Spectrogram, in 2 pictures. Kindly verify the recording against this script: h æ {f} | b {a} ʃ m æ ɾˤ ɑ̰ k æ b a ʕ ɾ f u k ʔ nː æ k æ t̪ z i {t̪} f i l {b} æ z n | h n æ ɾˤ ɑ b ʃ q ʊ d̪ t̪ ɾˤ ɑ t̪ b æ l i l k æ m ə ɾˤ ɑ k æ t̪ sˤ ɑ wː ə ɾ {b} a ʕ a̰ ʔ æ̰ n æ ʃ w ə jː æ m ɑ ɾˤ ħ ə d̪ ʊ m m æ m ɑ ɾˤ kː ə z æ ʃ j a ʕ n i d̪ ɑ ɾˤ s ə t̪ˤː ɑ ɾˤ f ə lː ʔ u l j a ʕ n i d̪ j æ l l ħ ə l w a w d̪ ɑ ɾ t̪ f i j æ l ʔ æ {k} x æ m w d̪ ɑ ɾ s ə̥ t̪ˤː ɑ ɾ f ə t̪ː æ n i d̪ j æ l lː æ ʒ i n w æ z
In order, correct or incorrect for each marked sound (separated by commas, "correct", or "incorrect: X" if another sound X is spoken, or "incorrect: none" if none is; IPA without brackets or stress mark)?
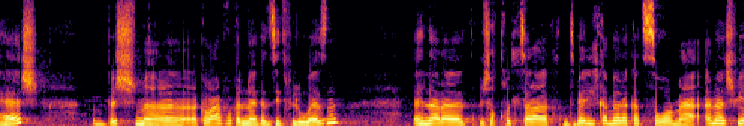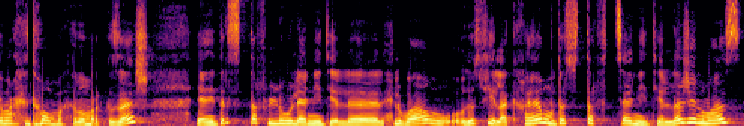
incorrect: ʃ, incorrect: æ, incorrect: d̪, incorrect: w, incorrect: m, correct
